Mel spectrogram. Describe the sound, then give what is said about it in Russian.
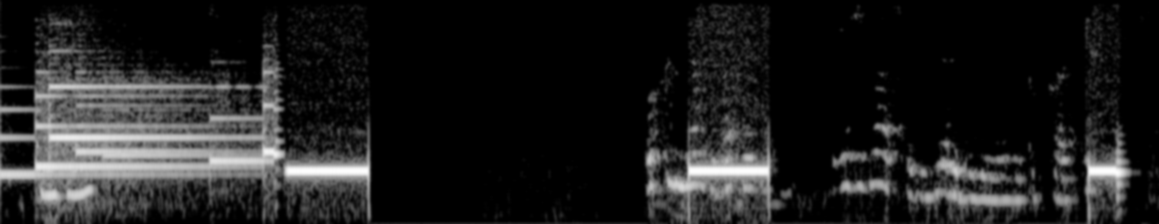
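Telephone tones play while a call is put on transfer: harmonic ringing tones first, then three steady, mid-pitched beeps separated by silence, with a voice talking between the later beeps. “Минуточку, сейчас вас переведу.”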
